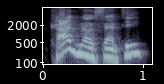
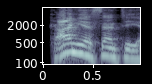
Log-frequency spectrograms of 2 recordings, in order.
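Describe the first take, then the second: First: It begins with a 'cog-no' sound. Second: It begins with a 'kon-ya' sound. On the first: This is how outsiders say it. The speaker calls it wrong. "and not cognoscenti" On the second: This is how people in the know say it. The speaker calls it right. "the Kanyasenti say Kanyasenti"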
